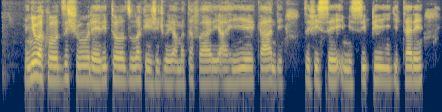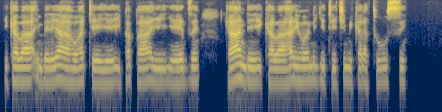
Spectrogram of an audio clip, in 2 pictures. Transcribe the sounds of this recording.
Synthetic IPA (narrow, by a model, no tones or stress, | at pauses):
iɲuβakʰo̞ziʃuːɾe̞ɾito̞zuːβakiʃ̬id͡ʒɡwe̞amatafaɾiahije̞kʰaːndiz̥ifise̞imisipijiɟitʰaɾe̞ | ikaβaḭmbe̞ɾe̞jaːɦo̞hatʰe̞ːje̞ipapajije̞ːze̞ | kaːndiːkʰaβaɦaɾiɦo̞niɡitʰit͡ʃimikʰaɾatʰusi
